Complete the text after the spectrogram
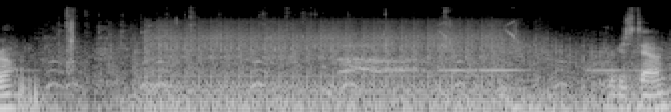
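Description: A heavy gun fires in a rapid stream of shots.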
